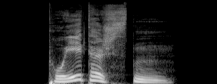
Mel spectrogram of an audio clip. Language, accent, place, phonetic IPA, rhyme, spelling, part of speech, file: German, Germany, Berlin, [poˈeːtɪʃstn̩], -eːtɪʃstn̩, poetischsten, adjective, De-poetischsten.ogg
- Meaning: 1. superlative degree of poetisch 2. inflection of poetisch: strong genitive masculine/neuter singular superlative degree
